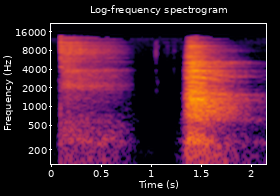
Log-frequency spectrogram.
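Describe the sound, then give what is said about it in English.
A deep breath drawn in with a soft, airy hiss, then a brief pause before a louder, fuller exhale that trails off slowly like a sigh, with no talking. “Can we all just take a nice deep breath?”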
